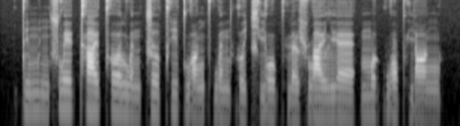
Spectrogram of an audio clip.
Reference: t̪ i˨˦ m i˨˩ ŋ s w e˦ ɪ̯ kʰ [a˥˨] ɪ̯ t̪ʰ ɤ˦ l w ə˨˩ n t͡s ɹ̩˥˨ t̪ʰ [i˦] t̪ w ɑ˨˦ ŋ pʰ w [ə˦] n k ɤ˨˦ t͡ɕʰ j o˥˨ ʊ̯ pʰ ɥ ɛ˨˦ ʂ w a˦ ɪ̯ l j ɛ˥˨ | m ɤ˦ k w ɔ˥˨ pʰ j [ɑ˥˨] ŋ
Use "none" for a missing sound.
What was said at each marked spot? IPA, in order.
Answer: a˦, i˥˨, ə˨˩, ɑ˨˩

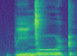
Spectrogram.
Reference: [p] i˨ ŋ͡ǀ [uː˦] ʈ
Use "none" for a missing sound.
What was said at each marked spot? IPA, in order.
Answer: p, uː˦

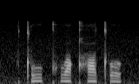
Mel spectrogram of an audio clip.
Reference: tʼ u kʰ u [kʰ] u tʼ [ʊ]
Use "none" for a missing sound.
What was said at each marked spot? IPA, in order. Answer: qʰ, ʊ

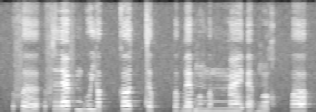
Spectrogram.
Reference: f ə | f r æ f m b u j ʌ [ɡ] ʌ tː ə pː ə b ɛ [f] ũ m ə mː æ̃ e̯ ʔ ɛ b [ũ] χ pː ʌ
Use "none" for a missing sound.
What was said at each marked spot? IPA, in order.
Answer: kː, b, ũ

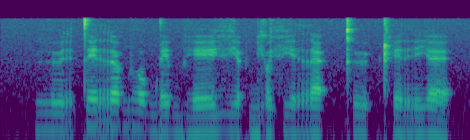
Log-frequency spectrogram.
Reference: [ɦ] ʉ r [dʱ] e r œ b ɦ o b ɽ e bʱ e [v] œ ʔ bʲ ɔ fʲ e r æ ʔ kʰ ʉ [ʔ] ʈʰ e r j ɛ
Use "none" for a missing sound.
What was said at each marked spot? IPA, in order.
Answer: ɦ, t̪, vʲ, ʔ

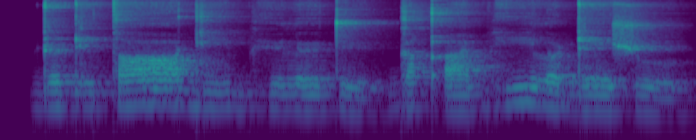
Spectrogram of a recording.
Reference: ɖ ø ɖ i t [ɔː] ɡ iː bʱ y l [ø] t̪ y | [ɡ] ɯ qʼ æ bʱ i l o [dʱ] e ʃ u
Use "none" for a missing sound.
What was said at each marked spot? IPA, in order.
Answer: ɑː, ø, ɡ, ɖ

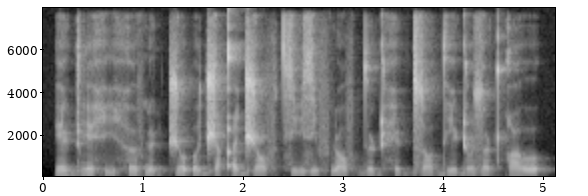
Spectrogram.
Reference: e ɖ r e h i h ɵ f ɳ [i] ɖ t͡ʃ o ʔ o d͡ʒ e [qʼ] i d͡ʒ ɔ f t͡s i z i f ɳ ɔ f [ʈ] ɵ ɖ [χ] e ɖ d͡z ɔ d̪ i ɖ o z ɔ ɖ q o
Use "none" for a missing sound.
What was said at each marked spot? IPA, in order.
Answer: e, qʼ, d̪, h

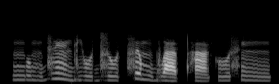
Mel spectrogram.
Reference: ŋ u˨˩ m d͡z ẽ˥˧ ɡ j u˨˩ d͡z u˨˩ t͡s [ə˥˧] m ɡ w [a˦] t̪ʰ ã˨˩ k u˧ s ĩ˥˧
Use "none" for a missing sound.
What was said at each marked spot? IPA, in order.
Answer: ə˥˧, a˨˩

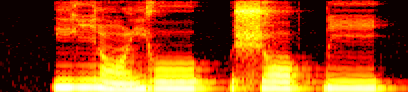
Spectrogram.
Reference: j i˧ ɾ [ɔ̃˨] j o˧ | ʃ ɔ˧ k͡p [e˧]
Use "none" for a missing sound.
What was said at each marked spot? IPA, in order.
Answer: ɔ̃˨, i˧

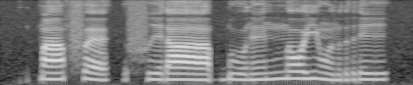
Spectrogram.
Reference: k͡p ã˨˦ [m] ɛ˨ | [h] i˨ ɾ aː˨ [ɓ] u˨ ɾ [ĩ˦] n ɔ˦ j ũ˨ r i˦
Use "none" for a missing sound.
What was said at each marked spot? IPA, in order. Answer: f, f, ɓ, ĩ˦

